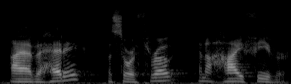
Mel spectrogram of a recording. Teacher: We put stress on each item in the list and pause a little between each item.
